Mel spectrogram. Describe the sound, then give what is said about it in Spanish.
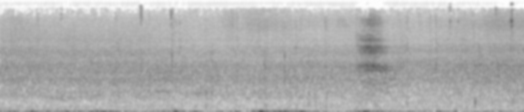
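Ocean surf rushes steadily around a solidified lava tongue jutting into the ocean with sea on both sides, a continuous broad wash of water with one swelling surge partway through, mixed with gusty wind buffeting the microphone. “yo estoy aquí, nos hemos entrado, eso, una lengua de lava solidificada en medio del océano, si se escucha.”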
